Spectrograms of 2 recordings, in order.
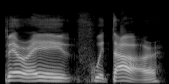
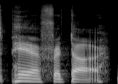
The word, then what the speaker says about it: Père Fouettard: P-E-R-E is the first name. F-O-U-E-T-T-A-R-D. I know the second name is like Fouettard. – Yeah, it's Père Fouettard. – Yeah, okay, fair enough. So I added one syllable too much.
